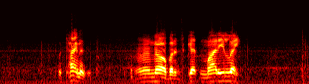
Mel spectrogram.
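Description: A man speaks in a low voice nearby.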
